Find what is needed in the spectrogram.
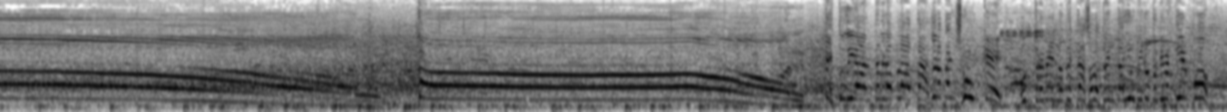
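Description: A football commentator's long drawn-out goal cry, "goooool", held on one note for about six seconds with the pitch sliding down at the end. He takes it up again for another six seconds. After that come shorter, choppier shouts over the crowd.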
